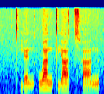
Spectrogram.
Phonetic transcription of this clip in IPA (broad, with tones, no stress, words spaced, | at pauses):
t̪ʰjɛ̰˨˩nkwa˥˨n t̪jä˥˨ t͡sʰa˨˦n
